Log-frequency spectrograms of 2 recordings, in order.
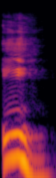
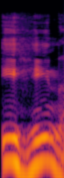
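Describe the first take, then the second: First: The syllable stops short after the h sound. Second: An extra i vowel follows the h sound. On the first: The speaker calls it right. "হামজা হাজের ইহ একবারই চেপে ধরবে" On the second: The speaker calls it wrong. "ইহি না"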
